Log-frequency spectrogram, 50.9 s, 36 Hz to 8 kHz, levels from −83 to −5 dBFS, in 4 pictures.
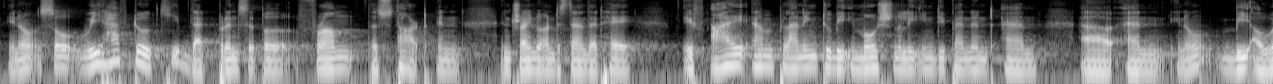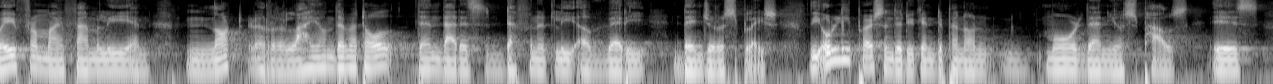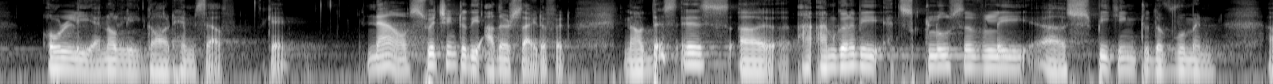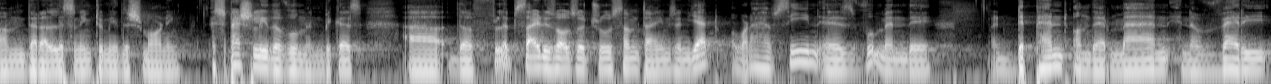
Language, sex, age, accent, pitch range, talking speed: English, male, 30-49, Indian, 85-100 Hz, 150 wpm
